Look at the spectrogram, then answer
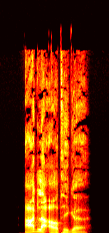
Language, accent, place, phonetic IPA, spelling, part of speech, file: German, Germany, Berlin, [ˈaːdlɐˌʔaʁtɪɡə], adlerartige, adjective, De-adlerartige.ogg
- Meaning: inflection of adlerartig: 1. strong/mixed nominative/accusative feminine singular 2. strong nominative/accusative plural 3. weak nominative all-gender singular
